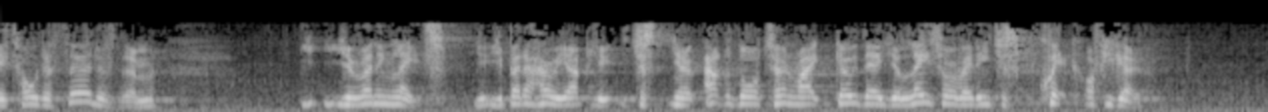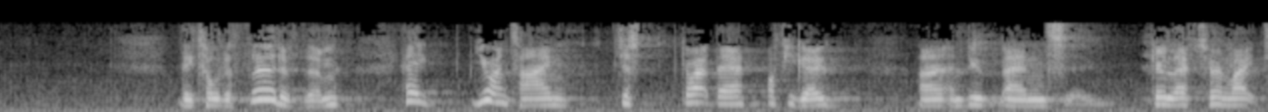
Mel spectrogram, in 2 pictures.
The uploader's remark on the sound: Recorded at the 10:30 service on Sunday 30th October at St Andrew’s.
